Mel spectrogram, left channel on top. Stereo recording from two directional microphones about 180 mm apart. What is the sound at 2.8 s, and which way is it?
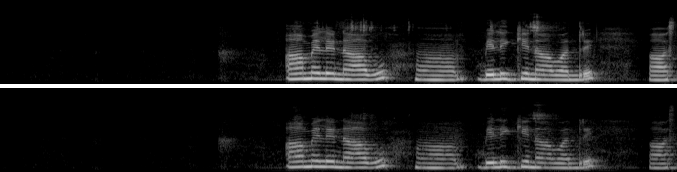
Speech, 30° left (ahead or behind).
